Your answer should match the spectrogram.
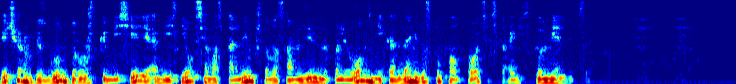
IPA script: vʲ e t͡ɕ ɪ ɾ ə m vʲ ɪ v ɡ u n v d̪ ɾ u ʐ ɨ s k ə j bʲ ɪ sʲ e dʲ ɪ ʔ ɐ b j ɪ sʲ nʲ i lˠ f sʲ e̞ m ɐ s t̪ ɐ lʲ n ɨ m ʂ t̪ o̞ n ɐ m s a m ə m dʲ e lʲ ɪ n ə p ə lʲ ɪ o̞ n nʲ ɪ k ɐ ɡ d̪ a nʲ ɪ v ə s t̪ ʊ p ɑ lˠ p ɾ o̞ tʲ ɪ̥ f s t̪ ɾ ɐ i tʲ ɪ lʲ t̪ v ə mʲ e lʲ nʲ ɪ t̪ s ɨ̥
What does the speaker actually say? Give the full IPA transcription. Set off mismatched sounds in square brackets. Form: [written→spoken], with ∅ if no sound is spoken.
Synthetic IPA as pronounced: vʲ e t͡ɕ ɪ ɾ ə m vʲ ɪ [v→z] ɡ u n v d̪ ɾ u ʐ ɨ s k ə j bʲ ɪ sʲ e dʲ ɪ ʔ ɐ b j ɪ sʲ nʲ i lˠ f sʲ e̞ m ɐ s t̪ ɐ lʲ n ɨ m ʂ t̪ o̞ n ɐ [m→∅] s a m ə m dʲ e lʲ ɪ n ə p ə lʲ ɪ o̞ n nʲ ɪ k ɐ ɡ d̪ a nʲ ɪ v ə s t̪ ʊ p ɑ lˠ p ɾ o̞ tʲ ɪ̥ f s t̪ ɾ ɐ i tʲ ɪ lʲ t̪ v ə mʲ e lʲ nʲ ɪ t̪ s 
